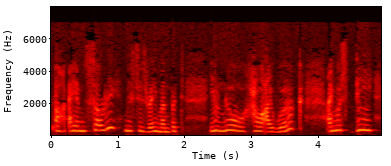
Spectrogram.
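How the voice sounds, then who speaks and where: An actress playing a solemn, mysterious female spirit medium in a radio drama, with halting, theatrical phrasing. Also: sits high, close to an everyday voice. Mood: composed, commanding. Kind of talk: 1970s radio drama acting. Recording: muffled old radio recording.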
